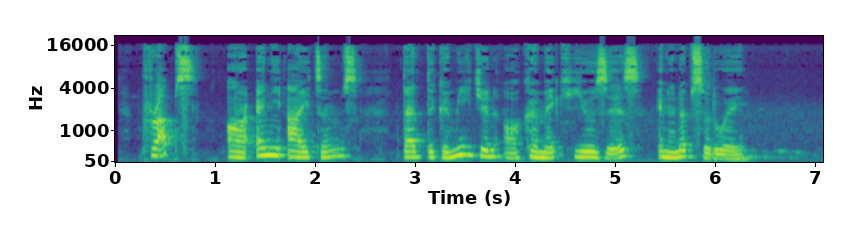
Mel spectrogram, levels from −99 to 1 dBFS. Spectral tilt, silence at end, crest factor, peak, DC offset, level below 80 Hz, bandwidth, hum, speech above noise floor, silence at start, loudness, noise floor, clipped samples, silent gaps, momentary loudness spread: -4 dB/octave; 0.7 s; 14 dB; 0 dBFS; under 0.1%; -48 dBFS; 17 kHz; none; 31 dB; 0.25 s; -12 LUFS; -43 dBFS; under 0.1%; none; 8 LU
